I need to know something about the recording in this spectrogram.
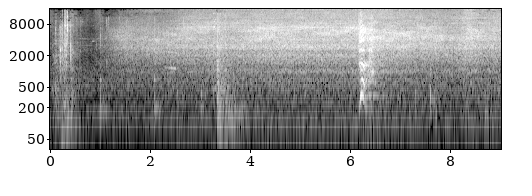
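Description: Steam hisses loudly and steadily.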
